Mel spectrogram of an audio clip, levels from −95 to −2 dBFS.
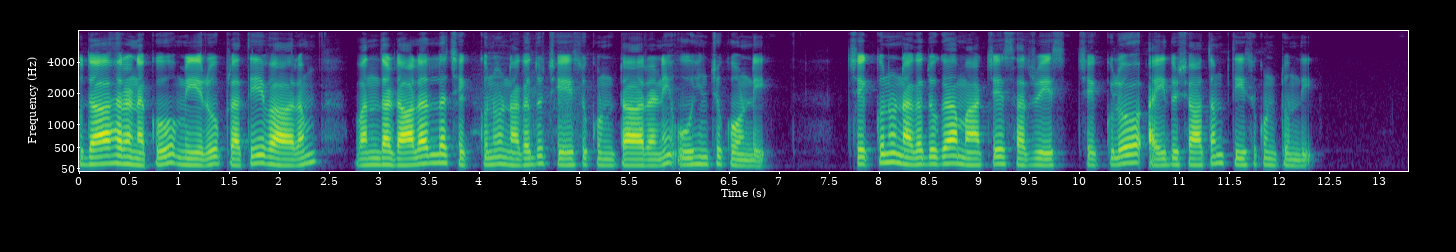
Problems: none marked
